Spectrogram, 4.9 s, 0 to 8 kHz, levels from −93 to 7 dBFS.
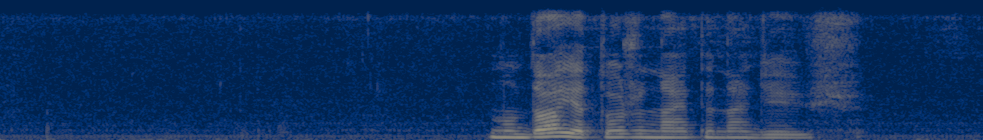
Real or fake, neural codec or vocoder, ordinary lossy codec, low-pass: real; none; Opus, 64 kbps; 7.2 kHz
